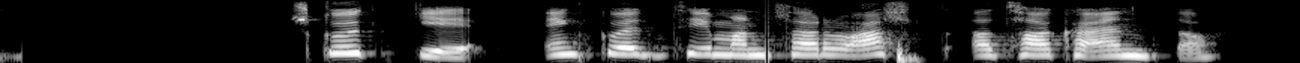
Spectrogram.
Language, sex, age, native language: Icelandic, male, 12, Icelandic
